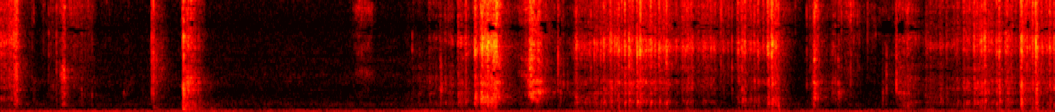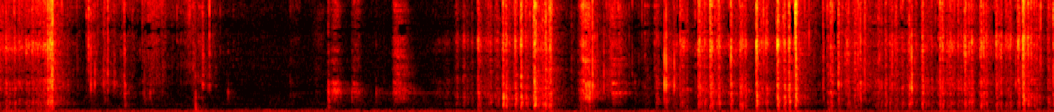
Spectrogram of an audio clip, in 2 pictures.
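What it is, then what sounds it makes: Dry bar soap scraped with a blade. A metal utility blade scrapes the edges of a very dry, solid white vintage bar soap held in the hand, shaving it into flakes. Quiet, rapid dry scratching and crisp crunching strokes come in dense bursts, with bright papery rasps over a steady low rumble.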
